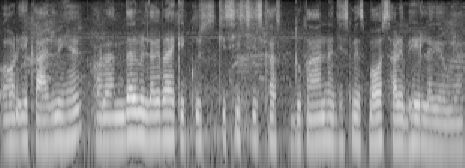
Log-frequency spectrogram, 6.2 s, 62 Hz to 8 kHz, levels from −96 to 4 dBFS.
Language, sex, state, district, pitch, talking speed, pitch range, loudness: Hindi, male, Bihar, Patna, 135 Hz, 230 wpm, 130-145 Hz, -18 LUFS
